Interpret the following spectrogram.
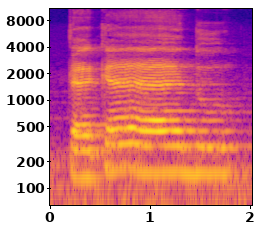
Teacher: تکادو، تا کو باریک پڑھنا ہے، کاف کے بعد الف ہے، لہٰذا الف حروف مدہ میں سے ہے، اس لیے کاف کو ایک الف کی مقدار کھینچیں گے، دال کو بالکل نہیں کھینچنا ہے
